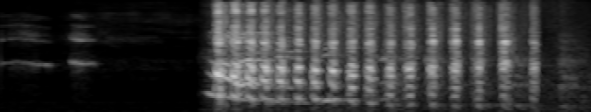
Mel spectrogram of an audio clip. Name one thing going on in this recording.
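Young women laugh loudly in quick bursts.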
